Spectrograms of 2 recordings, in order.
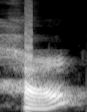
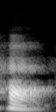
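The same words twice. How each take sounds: First: The word is said fully with a clear vowel. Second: The word is said weakly with a reduced vowel. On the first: "strong form is her" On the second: "the weak form is a or her"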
